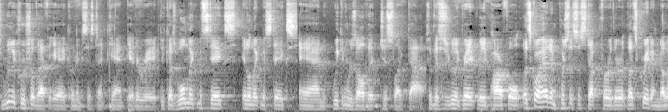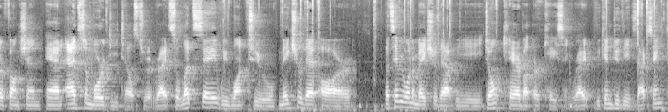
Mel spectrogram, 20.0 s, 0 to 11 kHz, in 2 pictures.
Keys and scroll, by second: 13.6 super+Right, 13.9 shift+Up, 14.1 Down, 14.4 shift+Up, 14.6 shift+Up, 14.8 shift+super+Left, 15.8 shift+Up, 16.0 shift+Up, 16.2 shift+super+Left, 16.8 shift+super+Left, 19.7 Return, 19.8 Return.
